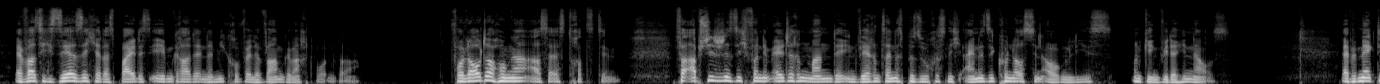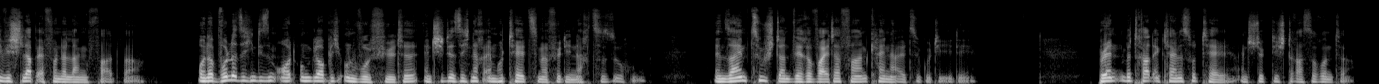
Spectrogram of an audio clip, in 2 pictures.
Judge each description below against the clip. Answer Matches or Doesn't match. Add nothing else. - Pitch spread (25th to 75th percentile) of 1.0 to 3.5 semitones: Doesn't match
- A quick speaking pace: Matches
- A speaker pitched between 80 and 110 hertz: Doesn't match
